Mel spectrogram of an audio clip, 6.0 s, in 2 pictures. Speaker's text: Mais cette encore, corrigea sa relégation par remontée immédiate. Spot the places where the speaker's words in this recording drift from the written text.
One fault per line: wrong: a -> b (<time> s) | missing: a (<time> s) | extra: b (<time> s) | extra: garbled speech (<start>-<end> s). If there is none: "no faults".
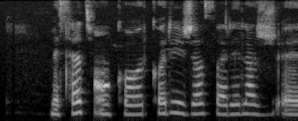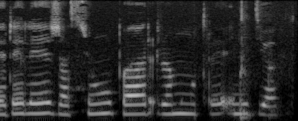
no faults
